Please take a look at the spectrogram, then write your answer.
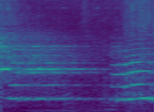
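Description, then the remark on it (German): A steam locomotive, about to be driven by the speaker, hisses steadily, a continuous breathy rush carrying a sustained mid-pitched tonal whine that shifts slightly near the end, with no voices. “Ich darf jetzt selbst Dampflok fahren.”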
